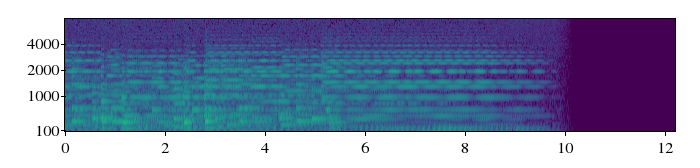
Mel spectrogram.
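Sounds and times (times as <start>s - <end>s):
synth prelude: 0.0s - 9.8s.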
